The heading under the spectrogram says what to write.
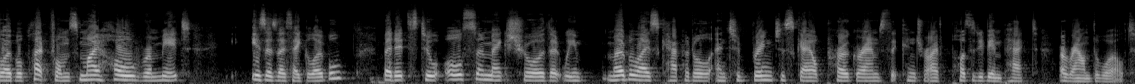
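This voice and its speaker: This woman speaks with an Australian accent at a medium pitch. Her pace is moderate and her pitch varies in an ordinary way. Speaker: finance executive. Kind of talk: conference speech. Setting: podium with live audience.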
